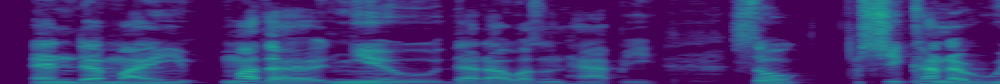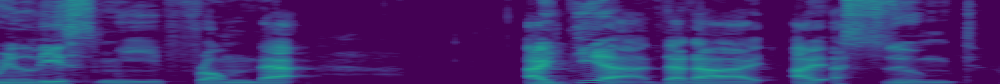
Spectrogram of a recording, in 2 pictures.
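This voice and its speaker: On a very clean recording with a silent background, a man with a strong Japanese accent speaks very slowly at a medium pitch, his pitch varying in an ordinary way. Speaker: improv comedian and actor. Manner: halting, broken English.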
